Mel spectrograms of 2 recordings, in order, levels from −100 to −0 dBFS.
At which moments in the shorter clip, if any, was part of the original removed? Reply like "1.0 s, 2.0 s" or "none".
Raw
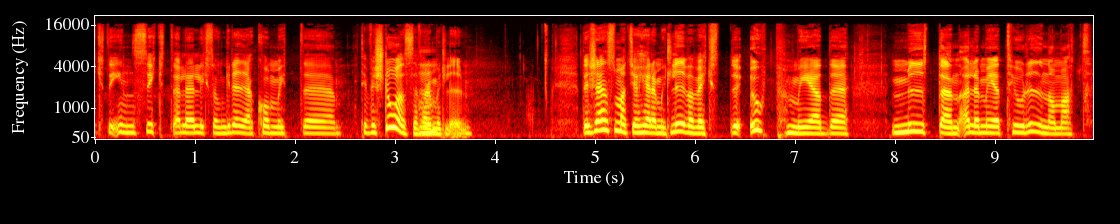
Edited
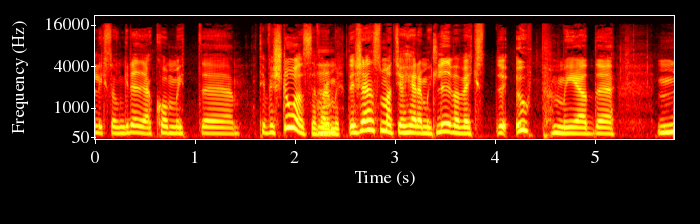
2.4 s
